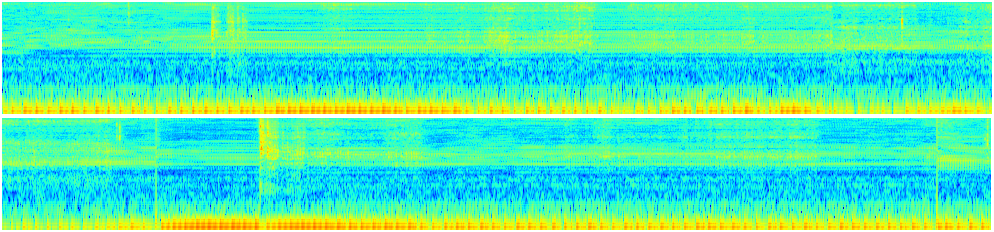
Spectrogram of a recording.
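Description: Electric hair clippers running with a steady buzz while cutting the hair at the back of the head.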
